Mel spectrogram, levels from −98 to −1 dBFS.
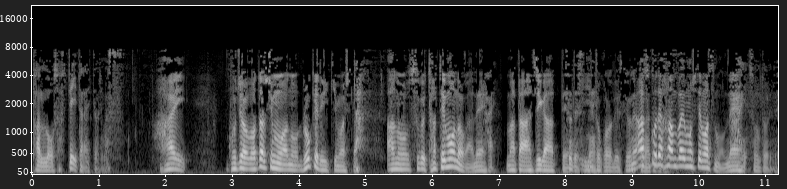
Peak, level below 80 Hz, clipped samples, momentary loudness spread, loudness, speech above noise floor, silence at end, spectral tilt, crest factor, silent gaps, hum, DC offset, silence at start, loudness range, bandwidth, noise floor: -10 dBFS; -58 dBFS; under 0.1%; 16 LU; -29 LUFS; 36 dB; 0 s; -5.5 dB/octave; 20 dB; none; none; under 0.1%; 0 s; 2 LU; 8 kHz; -64 dBFS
